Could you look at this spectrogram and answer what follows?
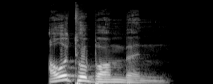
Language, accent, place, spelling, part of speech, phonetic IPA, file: German, Germany, Berlin, Autobomben, noun, [ˈaʊ̯toˌbɔmbn̩], De-Autobomben.ogg
- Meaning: plural of Autobombe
